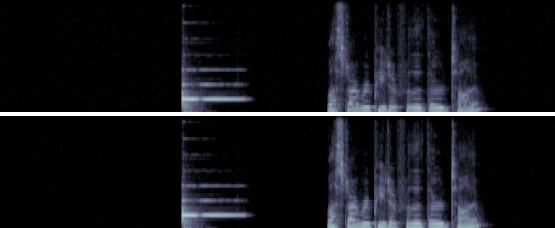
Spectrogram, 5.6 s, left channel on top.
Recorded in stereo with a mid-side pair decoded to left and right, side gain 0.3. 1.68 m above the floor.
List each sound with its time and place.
1.8 s a piano: 30° right, 1.3 m
3.3 s a woman speaking: 65° right, 0.6 m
